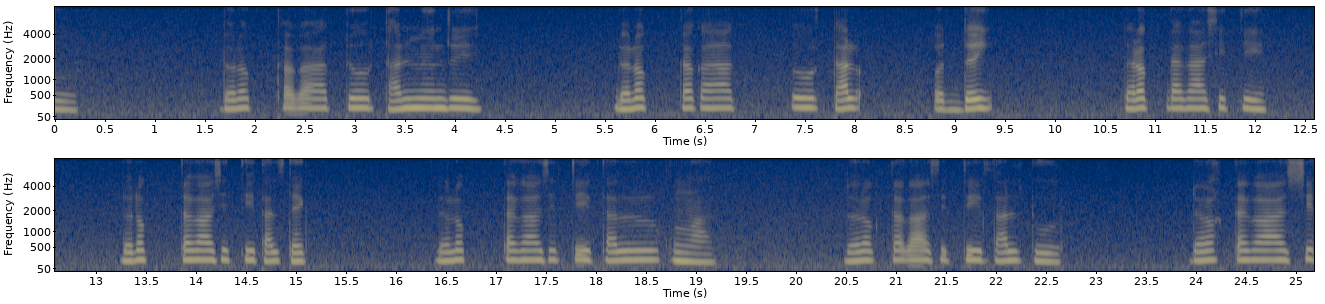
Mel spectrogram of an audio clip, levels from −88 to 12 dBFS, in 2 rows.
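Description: Nothing stood out on listening to this speech recording; the call path's top end stops at about 8 kHz, and faint room noise sits about 29 dB below the speech.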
